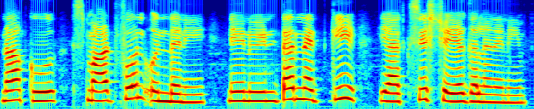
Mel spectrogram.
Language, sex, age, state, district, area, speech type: Telugu, female, 30-45, Andhra Pradesh, Konaseema, rural, spontaneous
